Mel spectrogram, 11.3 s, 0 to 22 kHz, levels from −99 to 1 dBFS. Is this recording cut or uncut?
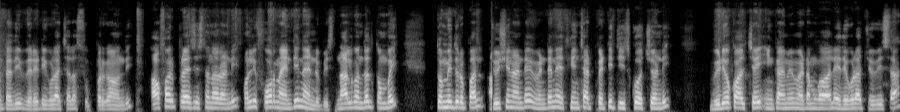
cut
